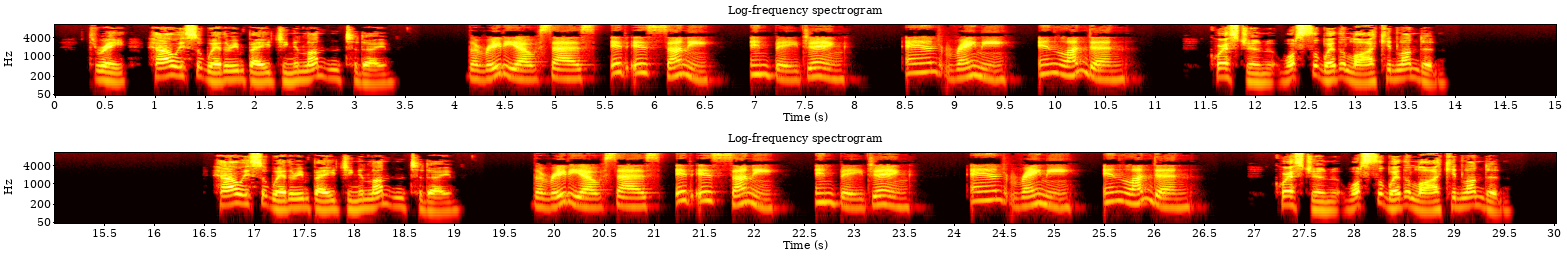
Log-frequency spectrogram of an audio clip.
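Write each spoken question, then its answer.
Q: what's the weather like in London?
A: Rainy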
